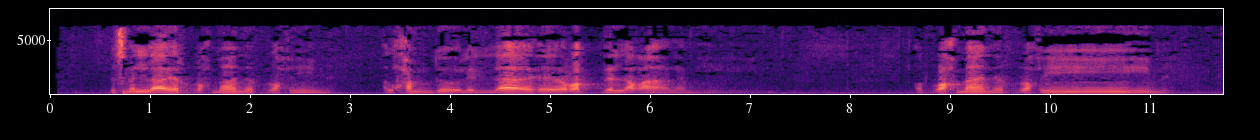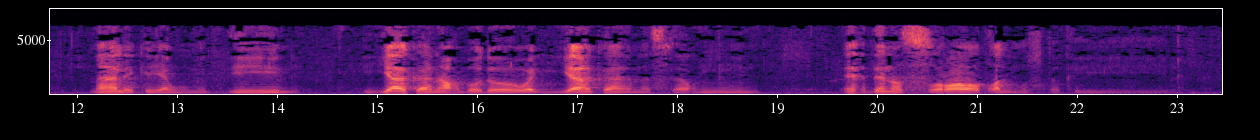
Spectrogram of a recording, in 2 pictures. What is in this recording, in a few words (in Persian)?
قرائت حمد و سوره نماز; فايل صوتي قرائت حمد و سوره نماز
